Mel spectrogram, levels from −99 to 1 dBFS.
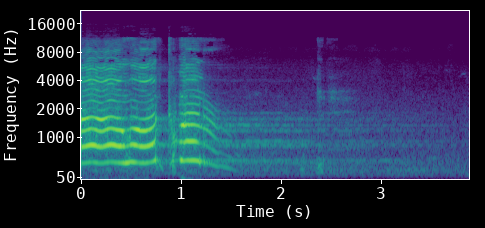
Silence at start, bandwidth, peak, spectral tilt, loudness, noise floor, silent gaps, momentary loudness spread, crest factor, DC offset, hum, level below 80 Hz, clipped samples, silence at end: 0 s; 12 kHz; -8 dBFS; 0 dB/octave; -18 LUFS; -60 dBFS; none; 16 LU; 14 dB; under 0.1%; none; -74 dBFS; under 0.1%; 2.4 s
